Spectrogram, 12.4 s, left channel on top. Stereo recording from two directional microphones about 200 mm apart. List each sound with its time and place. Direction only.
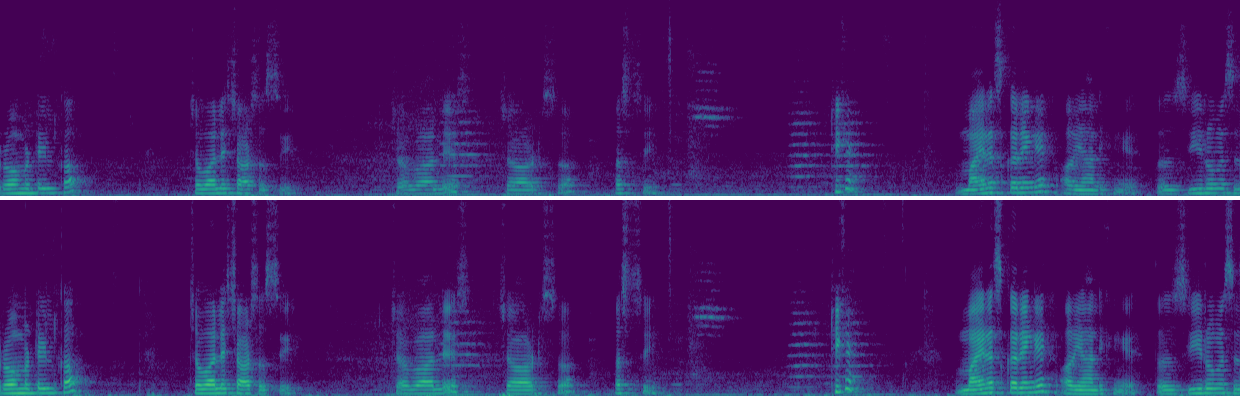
0.0 s speech: 50° right (ahead or behind)
1.9 s speech: 45° right (ahead or behind)
3.9 s speech: 55° right (ahead or behind)
8.3 s a woman's voice: 45° right (ahead or behind)
9.6 s speech: 55° right (ahead or behind)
